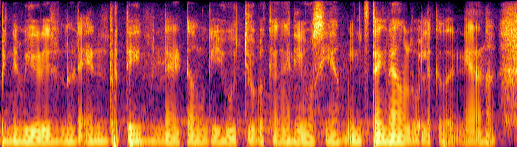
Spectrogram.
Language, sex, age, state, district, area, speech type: Malayalam, male, 18-30, Kerala, Idukki, rural, spontaneous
